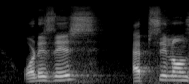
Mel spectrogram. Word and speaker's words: epsilon: 0 what is this epsilon 0 this symbol is to be pronounced as epsilon 0 e p.s.i L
